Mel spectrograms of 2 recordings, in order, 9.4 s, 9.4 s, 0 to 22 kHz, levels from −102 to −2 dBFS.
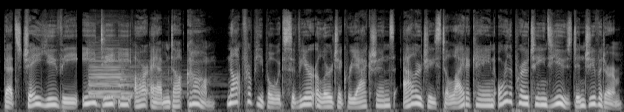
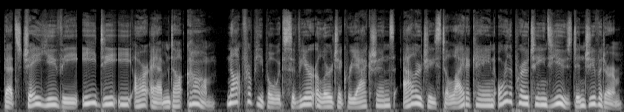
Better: second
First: alarm; noticeable; from 1.5 to 2.5 s; peak 4 dB below the speech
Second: none

